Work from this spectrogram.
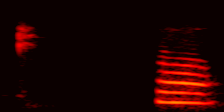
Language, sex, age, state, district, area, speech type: Assamese, female, 18-30, Assam, Sivasagar, rural, conversation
